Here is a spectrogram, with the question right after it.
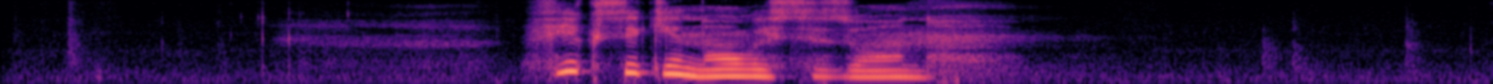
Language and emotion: Russian, sad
